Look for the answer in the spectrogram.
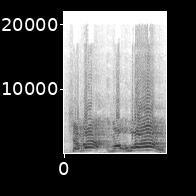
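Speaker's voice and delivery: loud, high, drawn-out call to the crowd; rally the audience with a stretched shout. Real, not acted. Calling out to the audience.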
